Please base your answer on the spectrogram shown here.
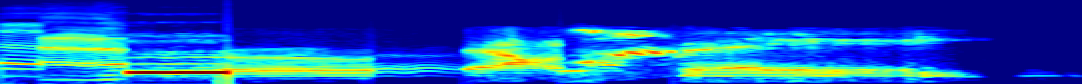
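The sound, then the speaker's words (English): A segment sound effect of listener moans, groans and grunts: a string of drawn-out vocal moans and wails that bend and waver in pitch, then lower grunting groans, ending in a short faint utterance. “It's time for listener moans, groans, and grunts.”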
